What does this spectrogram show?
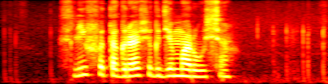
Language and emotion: Russian, neutral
